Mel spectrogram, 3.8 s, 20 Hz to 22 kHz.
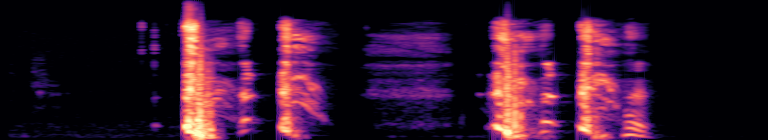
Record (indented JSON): {
  "cough_length": "3.8 s",
  "cough_amplitude": 32768,
  "cough_signal_mean_std_ratio": 0.27,
  "survey_phase": "beta (2021-08-13 to 2022-03-07)",
  "age": "18-44",
  "gender": "Male",
  "wearing_mask": "No",
  "symptom_none": true,
  "smoker_status": "Never smoked",
  "respiratory_condition_asthma": false,
  "respiratory_condition_other": false,
  "recruitment_source": "REACT",
  "submission_delay": "1 day",
  "covid_test_result": "Negative",
  "covid_test_method": "RT-qPCR",
  "influenza_a_test_result": "Negative",
  "influenza_b_test_result": "Negative"
}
